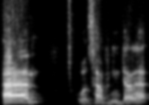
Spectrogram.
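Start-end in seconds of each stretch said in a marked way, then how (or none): none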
